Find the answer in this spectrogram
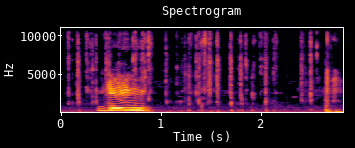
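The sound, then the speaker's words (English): Typing on a computer keyboard: many light, rapid key clicks in an irregular rhythm, with a brief voiced sound near the start and a heavier thump near the end. “Are you typing death threats to me?”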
